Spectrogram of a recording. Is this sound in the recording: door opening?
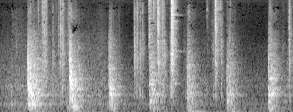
yes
